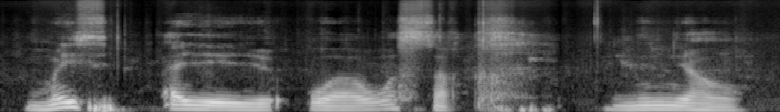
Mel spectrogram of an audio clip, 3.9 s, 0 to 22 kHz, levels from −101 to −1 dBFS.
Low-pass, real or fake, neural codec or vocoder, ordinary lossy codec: none; fake; codec, 44.1 kHz, 7.8 kbps, DAC; none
